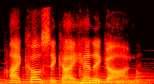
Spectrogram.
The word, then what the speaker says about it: icosahedron: Icosahedron.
